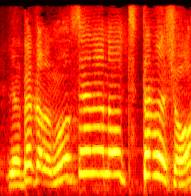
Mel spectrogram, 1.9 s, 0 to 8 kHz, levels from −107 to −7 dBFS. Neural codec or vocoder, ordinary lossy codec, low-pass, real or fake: codec, 16 kHz, 1 kbps, X-Codec, HuBERT features, trained on general audio; MP3, 48 kbps; 7.2 kHz; fake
